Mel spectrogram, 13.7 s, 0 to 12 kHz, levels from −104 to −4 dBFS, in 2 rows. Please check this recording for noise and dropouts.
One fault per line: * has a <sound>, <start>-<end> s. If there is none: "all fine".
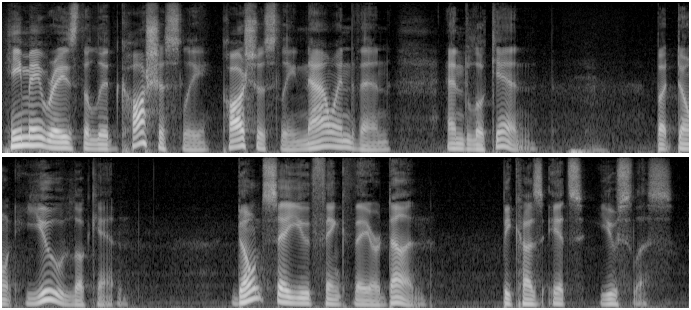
* has a breath, 5.6-6.1 s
